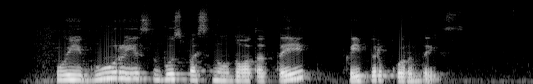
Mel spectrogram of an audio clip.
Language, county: Lithuanian, Kaunas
